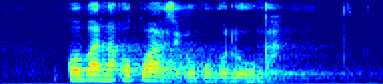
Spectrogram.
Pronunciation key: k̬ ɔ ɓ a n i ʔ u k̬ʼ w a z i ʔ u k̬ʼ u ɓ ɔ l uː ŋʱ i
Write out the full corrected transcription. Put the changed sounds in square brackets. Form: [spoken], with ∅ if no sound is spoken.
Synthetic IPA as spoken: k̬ ɔ ɓ a n [a] ʔ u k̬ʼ w a z i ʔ u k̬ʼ u ɓ [u] l uː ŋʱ [a]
